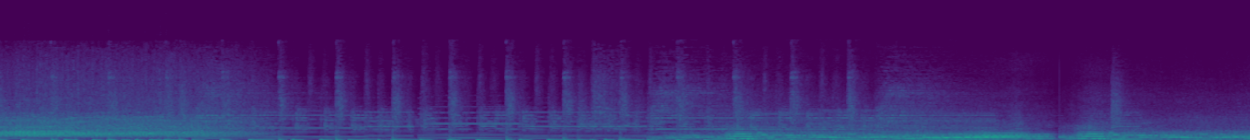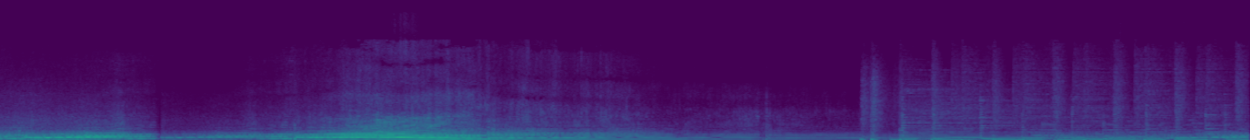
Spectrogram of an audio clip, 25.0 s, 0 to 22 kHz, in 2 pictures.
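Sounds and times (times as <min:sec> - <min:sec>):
race car engines revving: 0:00.0 - 0:02.8, 0:06.6 - 0:21.4, 0:22.7 - 0:25.0.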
